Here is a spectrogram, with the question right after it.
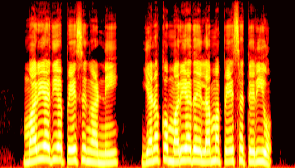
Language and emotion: Tamil, angry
